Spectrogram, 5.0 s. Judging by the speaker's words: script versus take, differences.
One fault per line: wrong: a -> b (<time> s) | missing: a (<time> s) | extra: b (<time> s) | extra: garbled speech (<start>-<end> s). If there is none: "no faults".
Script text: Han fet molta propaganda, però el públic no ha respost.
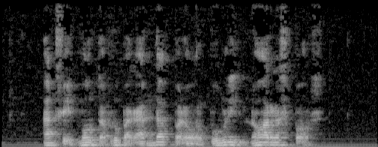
no faults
